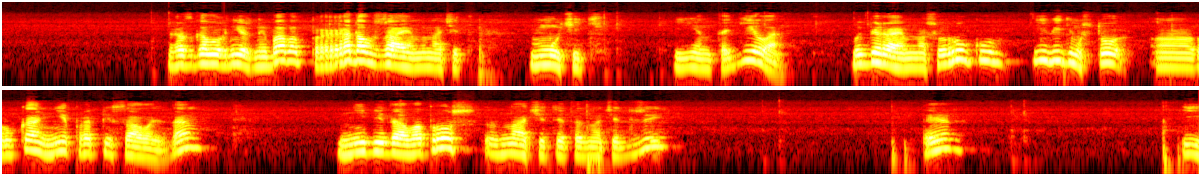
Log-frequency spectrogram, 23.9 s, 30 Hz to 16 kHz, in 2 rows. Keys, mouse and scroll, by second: 6.3 click, 6.9-8.0 drag, 8.8 click, 11.0 shift+middle click, 13.6-16.3 drag.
